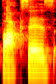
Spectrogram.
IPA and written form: bɔksɪz (BOXES)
